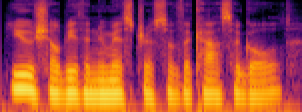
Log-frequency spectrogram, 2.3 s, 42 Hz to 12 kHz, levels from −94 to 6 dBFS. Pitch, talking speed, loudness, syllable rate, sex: 105 Hz, 265 wpm, -15 LUFS, 5.6 syllables/s, male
